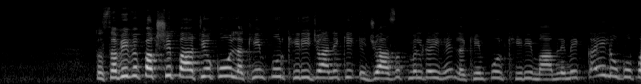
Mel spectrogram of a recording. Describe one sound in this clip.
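A young woman speaks clearly and briskly into a microphone, like a news presenter.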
